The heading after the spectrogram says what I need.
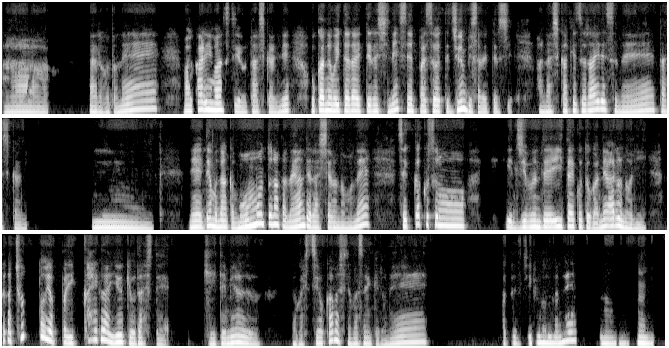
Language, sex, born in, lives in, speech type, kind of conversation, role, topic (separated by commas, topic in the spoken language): Japanese, female, Japan, Japan, conversation, advice, advisor, 仕事で自分らしさを出せず疲れているのはなぜですか？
